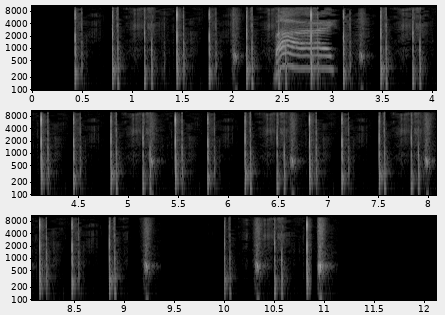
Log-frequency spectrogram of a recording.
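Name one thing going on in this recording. Quick footsteps tap on a wooden floor.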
